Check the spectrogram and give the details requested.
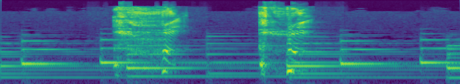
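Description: Two acted adult coughs, short and harsh, over soft piano music.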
